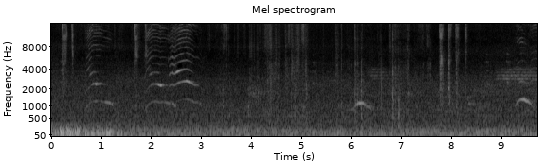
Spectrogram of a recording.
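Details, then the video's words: Kittens abandoned on a gate keep meowing loudly for their mother cat: a quick cluster of arching cries at the start, then single drawn-out meows every few seconds over low rumbling noise. "Abandoned Kittens Are On Gate Meowing Loudly Calling Mom Cat"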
